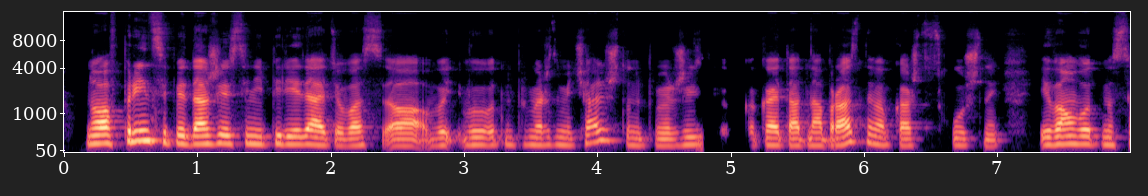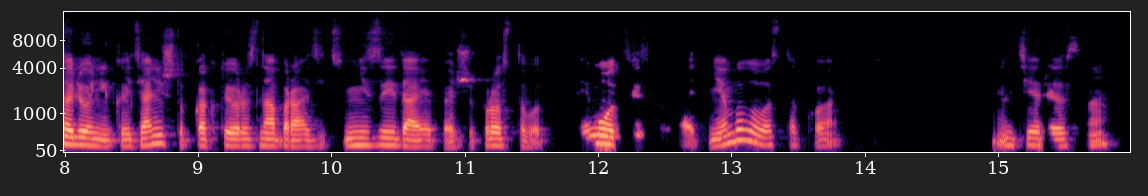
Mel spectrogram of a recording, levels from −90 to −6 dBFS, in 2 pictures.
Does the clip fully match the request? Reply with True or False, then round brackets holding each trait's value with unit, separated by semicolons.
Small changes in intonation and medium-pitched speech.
False (3.4 semitones; 150 Hz)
